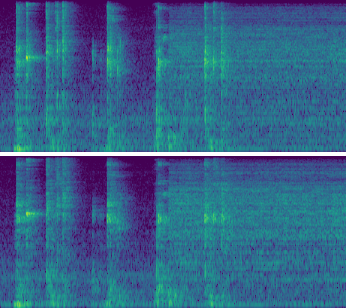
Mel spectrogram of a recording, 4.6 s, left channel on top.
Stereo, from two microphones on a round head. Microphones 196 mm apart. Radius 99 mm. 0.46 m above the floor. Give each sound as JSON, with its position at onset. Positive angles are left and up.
{"t": 0.2, "sound": "a pop", "side_deg": 25, "distance_m": 1.3}
{"t": 2.2, "sound": "a hiss", "side_deg": -50, "distance_m": 2.0}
